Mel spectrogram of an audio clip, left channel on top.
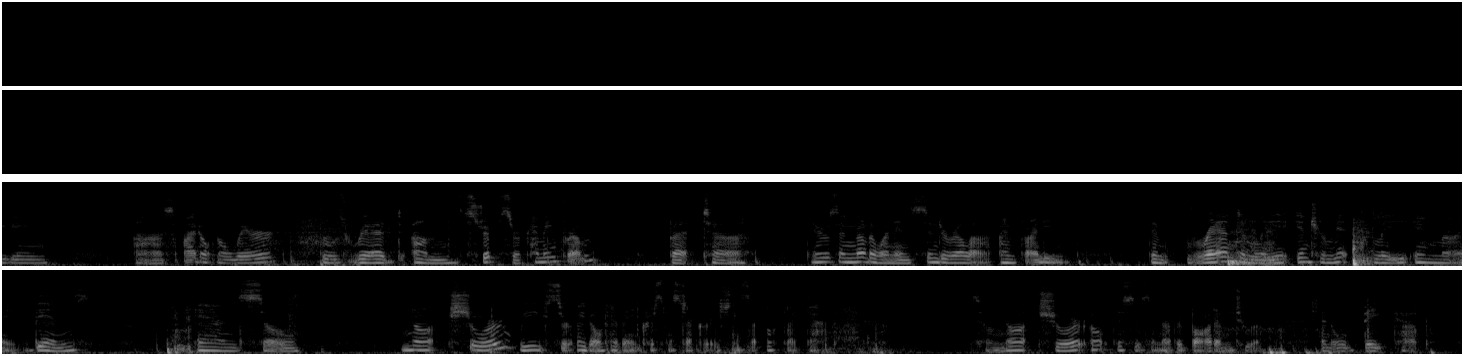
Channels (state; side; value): silent; left; digital silence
